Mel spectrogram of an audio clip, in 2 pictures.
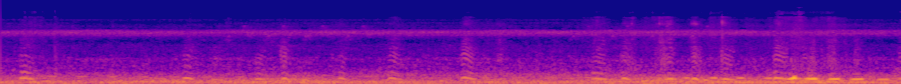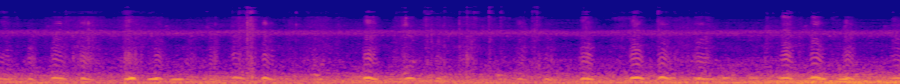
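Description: A coucal gives deep, repeated hooting calls.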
